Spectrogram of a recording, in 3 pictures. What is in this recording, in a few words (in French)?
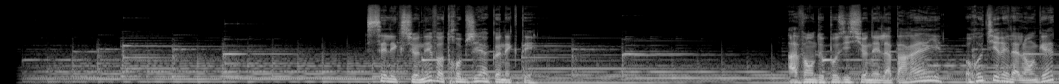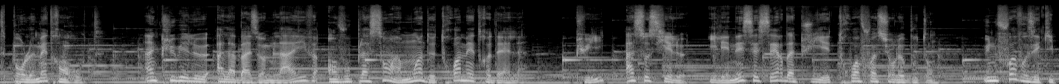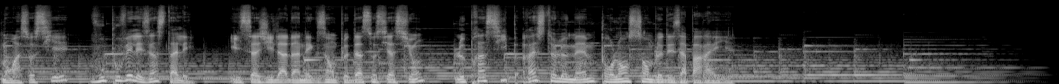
E learning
